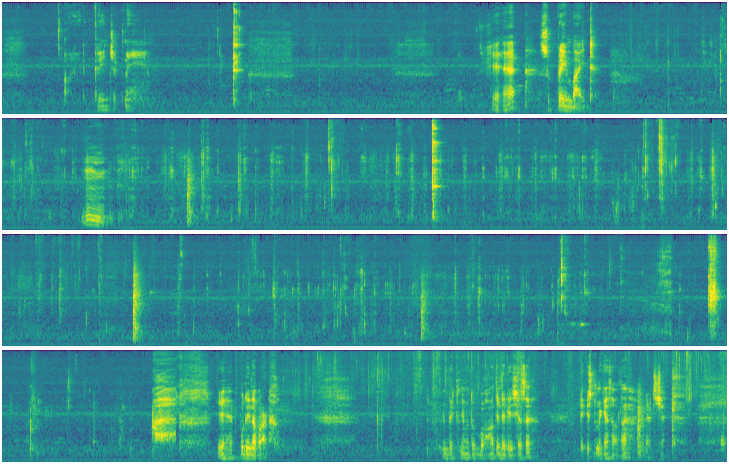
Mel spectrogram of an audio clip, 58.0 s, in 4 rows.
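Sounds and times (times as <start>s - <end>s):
chewing with wet mouth sounds: 12.9s - 16.1s, 16.8s - 42.8s, 43.6s - 46.2s, 56.9s - 58.0s.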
